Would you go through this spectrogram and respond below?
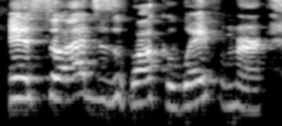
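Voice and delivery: normal talking voice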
